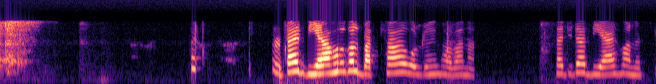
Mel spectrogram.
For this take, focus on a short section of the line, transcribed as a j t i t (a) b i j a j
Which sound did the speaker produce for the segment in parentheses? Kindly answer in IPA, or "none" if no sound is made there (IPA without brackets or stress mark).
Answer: a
